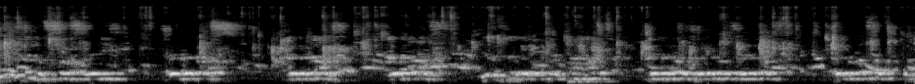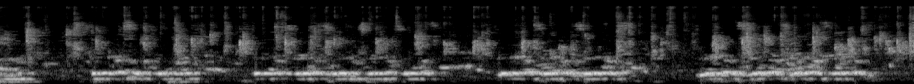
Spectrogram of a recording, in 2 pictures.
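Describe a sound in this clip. A man preaches loudly and fervently through a microphone and loudspeakers in an echoing hall.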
